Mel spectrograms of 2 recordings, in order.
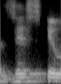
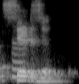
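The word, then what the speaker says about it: Saytzeff: मागच्या नीट मध्ये आला होता झेस्टेव रूल म्हणून. नाव असं जरी असलं याचं झेस्टेव, त्याला म्हणतात सेट-झेफ. असं काय, स्पेलिंग वेगळीच आहे त्याची, अशी स्पेलिंग अशी आहे, पण त्याला वाचायचं कसं, सेट-झेफ.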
